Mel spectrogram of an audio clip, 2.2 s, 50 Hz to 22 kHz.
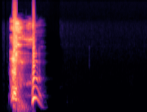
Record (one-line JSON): {"cough_length": "2.2 s", "cough_amplitude": 32768, "cough_signal_mean_std_ratio": 0.28, "survey_phase": "beta (2021-08-13 to 2022-03-07)", "age": "45-64", "gender": "Female", "wearing_mask": "No", "symptom_none": true, "smoker_status": "Ex-smoker", "respiratory_condition_asthma": false, "respiratory_condition_other": false, "recruitment_source": "REACT", "submission_delay": "1 day", "covid_test_result": "Negative", "covid_test_method": "RT-qPCR"}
